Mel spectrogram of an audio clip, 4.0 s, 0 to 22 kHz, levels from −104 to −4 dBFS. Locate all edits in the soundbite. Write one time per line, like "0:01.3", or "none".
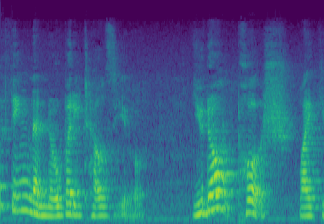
none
